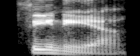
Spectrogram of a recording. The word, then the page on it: tenia: American English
